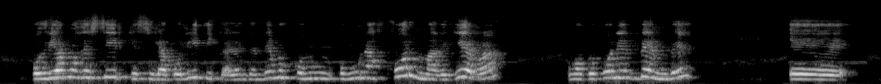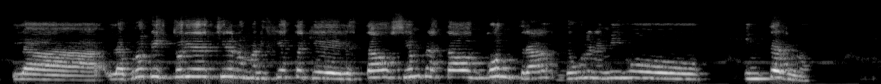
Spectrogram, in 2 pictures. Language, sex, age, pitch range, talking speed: Spanish, female, 40-59, 255-340 Hz, 130 wpm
